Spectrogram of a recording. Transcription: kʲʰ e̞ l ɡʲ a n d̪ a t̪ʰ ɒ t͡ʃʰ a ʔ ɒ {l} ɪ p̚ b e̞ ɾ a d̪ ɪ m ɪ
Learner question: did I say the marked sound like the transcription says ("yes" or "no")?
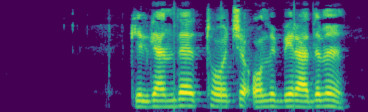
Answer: yes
